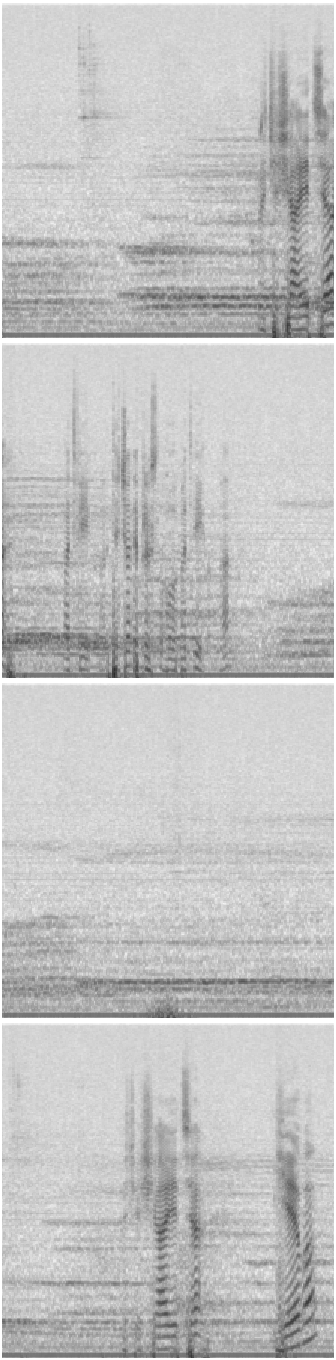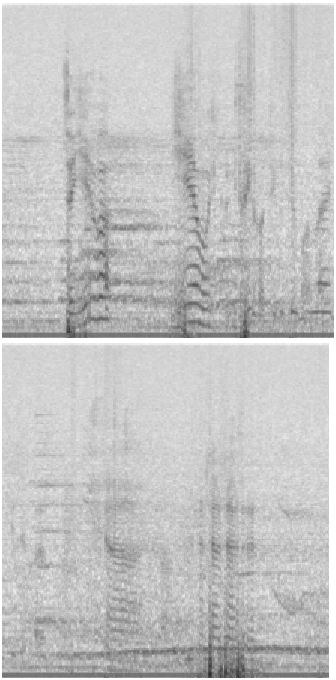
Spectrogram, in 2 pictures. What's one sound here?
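A man chants a prayer in a large echoing hall.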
